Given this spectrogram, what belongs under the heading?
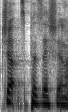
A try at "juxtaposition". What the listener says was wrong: You said juxtaposition. You missed the t.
